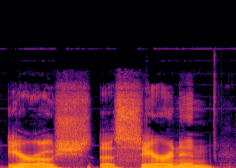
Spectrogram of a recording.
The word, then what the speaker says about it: Eero Saarinen: Eero Saarinen.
